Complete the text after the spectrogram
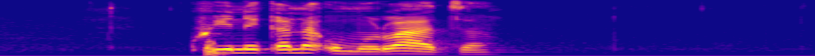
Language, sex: Venda, male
